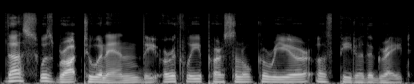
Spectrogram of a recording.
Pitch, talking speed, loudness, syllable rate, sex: 115 Hz, 205 wpm, -21 LUFS, 4.8 syllables/s, male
